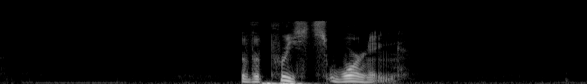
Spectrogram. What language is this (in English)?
English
